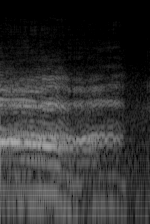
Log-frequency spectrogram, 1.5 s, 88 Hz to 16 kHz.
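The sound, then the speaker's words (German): A freshly shorn sheep, one of 12 ewes in a large enclosure in front of a barn with lambs around them, gives a long, wavering bleat, loud and harmonic, trailing off after about a second. No one speaks. “Die Schafe stehen vor dem Stall in einem großen Gehege, frisch geschoren mit prallen Eutern. Um sie herum Lämmer.”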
